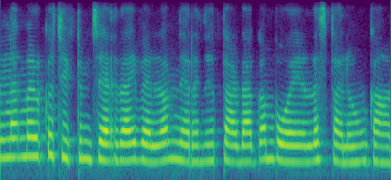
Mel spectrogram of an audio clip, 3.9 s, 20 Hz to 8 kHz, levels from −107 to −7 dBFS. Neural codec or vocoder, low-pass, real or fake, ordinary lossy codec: codec, 24 kHz, 0.9 kbps, WavTokenizer, small release; 7.2 kHz; fake; Opus, 24 kbps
